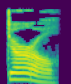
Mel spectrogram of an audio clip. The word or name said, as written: derl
